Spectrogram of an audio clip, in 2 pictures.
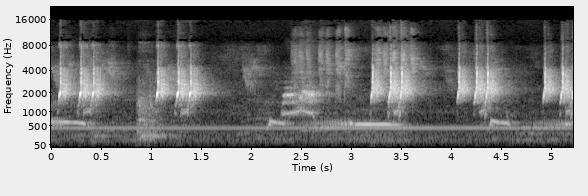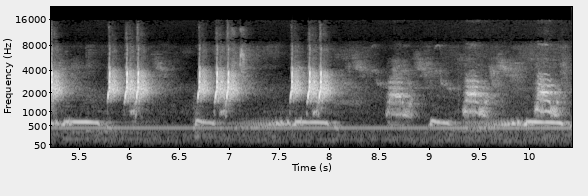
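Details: A quail utters sharp triple-note calls again and again, roughly one phrase per second, interspersed with low rising-and-falling whistles and a steady electrical-sounding hum.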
